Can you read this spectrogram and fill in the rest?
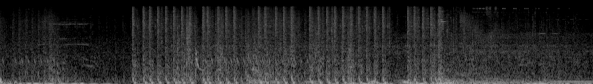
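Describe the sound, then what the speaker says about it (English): Bursts of automatic gunfire rattle in The Division 2, rapid loud volleys that stop briefly and resume, dense and close, with a low rumble beneath. "open fire. Firing."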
